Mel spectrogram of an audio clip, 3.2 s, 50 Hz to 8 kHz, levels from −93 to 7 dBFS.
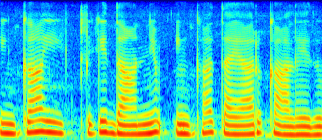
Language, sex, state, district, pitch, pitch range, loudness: Telugu, female, Andhra Pradesh, Srikakulam, 195 Hz, 185-220 Hz, -12 LUFS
